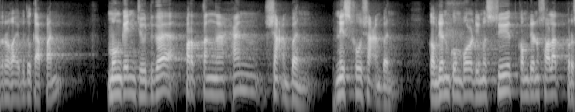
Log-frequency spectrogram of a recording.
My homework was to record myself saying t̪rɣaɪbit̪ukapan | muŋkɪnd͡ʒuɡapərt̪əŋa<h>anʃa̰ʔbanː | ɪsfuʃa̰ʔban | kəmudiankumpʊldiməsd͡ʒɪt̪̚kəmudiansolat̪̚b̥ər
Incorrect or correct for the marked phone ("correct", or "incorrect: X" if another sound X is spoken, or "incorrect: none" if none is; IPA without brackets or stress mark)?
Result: correct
